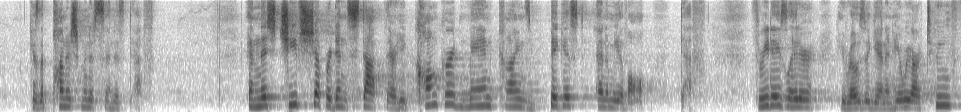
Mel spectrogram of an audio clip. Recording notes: addresses the audience at the Family Leadership Summit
